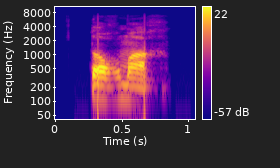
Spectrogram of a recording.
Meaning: 1. to be born 2. to give birth to 3. to go up 4. to appear, to emerge
- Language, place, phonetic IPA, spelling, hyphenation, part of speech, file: Azerbaijani, Baku, [doɣˈmɑx], doğmaq, doğ‧maq, verb, LL-Q9292 (aze)-doğmaq.wav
